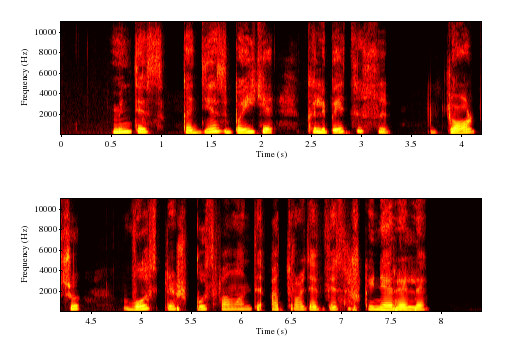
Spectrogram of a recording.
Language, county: Lithuanian, Šiauliai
